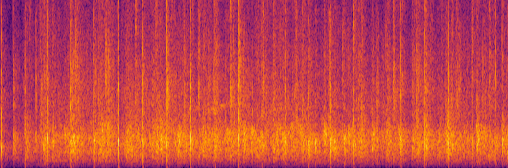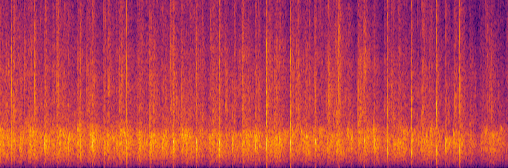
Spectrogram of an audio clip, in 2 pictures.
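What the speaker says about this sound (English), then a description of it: "How about one more round of applause for all of our honorees today?" Sustained audience applause at a university school of music awards ceremony, a steady wash of many hands with sharp individual claps standing out, continuing evenly throughout.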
